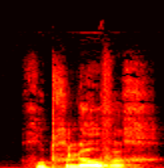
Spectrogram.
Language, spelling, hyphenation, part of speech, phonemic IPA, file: Dutch, goedgelovig, goed‧ge‧lo‧vig, adjective, /ˌɣut.xəˈloː.vəx/, Nl-goedgelovig.ogg
- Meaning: credulous, gullible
